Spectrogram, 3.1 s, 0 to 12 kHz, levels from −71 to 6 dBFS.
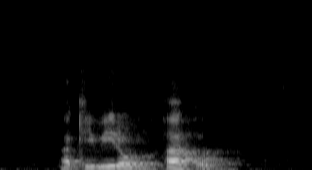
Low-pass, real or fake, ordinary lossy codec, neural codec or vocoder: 7.2 kHz; fake; Opus, 32 kbps; codec, 16 kHz, 4 kbps, X-Codec, WavLM features, trained on Multilingual LibriSpeech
